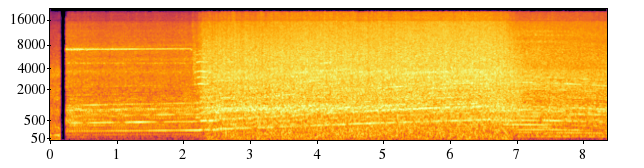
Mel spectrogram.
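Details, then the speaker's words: 2004 Mustang Cobra Terminator with ported 2020 GT500 supercharger, smaller upper pulley, dyno pull: smooth climbing blower whine, no misfire, fueling improved; about 781 hp, 684 torque, about 16 psi boost with a spike up top. "Okay, fueling was much better that time. Let's close out a lot of these graphs. We got a crisp 781. .684 torque, and seeing about 16 pounds of boost with a little bit of spike up top."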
